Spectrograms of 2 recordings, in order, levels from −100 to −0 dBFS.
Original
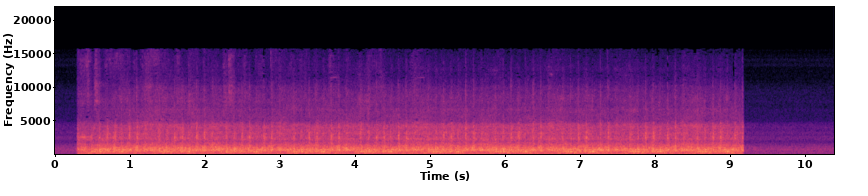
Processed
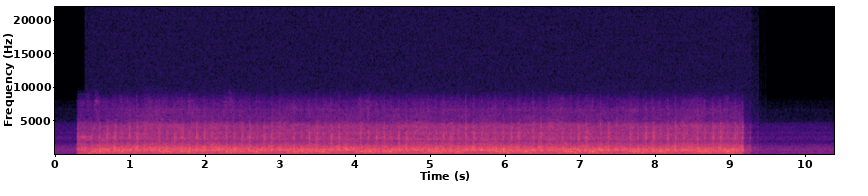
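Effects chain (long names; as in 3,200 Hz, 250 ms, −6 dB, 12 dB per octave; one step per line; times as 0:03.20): Butterworth low-pass 7,700 Hz 48 dB per octave
feedback echo at a low word length 102 ms, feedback 35%, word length 7 bits, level −13.5 dB
level −7.5 dB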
